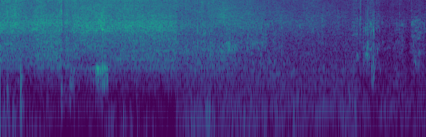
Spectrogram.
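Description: Potatoes and spice paste sizzling hard in a steel kadai, with a metal ladle clicking against the pan. About three seconds in, water is poured in and the sizzle dies down to a quieter hiss.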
